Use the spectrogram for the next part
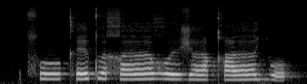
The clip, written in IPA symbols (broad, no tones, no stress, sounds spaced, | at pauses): t͡sʰ oː kʰ ɛ tʷ ɛ χ ɐː ʁʷ ɘː ʒ ɐː qʰ ɐː ʎ o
